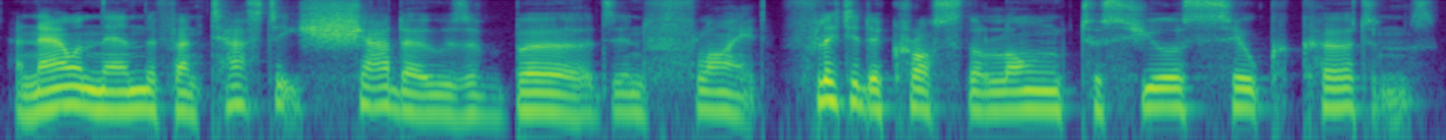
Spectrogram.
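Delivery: measured, lingering read-aloud; deliberate reading, slowing into the final phrase. Shown as a demonstration. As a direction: let each image land separately. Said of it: "but slowly".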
